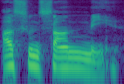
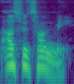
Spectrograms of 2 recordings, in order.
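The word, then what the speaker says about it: Osunsanmi: And Olatunde Asunsanmi. Yeah, I like that. Asunsanmi.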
